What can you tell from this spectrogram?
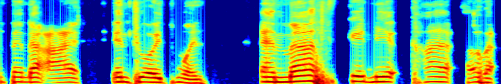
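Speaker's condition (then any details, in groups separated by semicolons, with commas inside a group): Cerebral palsy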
